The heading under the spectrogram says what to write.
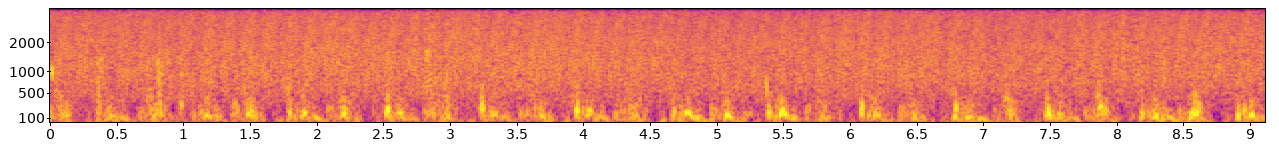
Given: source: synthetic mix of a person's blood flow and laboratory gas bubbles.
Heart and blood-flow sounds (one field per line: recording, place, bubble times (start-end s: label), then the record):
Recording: Doppler ultrasound of blood flow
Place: precordium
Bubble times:
0.00-0.08 s: bubbles
0.35-0.42 s: bubbles
0.79-0.92 s: bubbles
0.98-1.04 s: bubbles
2.81-3.05 s: bubbles
3.52-3.59 s: bubbles
4.94-5.42 s: bubbles
From the record:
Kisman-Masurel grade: 121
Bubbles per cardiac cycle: 1 to 2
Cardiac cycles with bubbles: 10 to 50%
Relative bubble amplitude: barely perceptible (0.100 to 0.250)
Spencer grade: 2 (many but less than half of the cardiac periods contain bubble signals, singularly or in groups)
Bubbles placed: anywhere in the cardiac cycle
